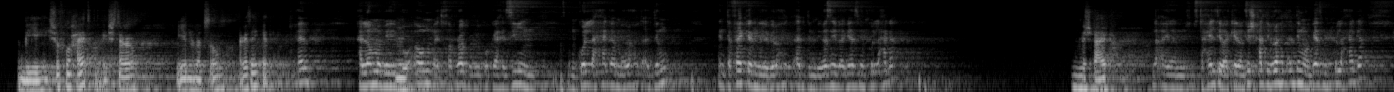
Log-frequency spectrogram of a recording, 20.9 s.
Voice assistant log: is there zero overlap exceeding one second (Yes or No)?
Yes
